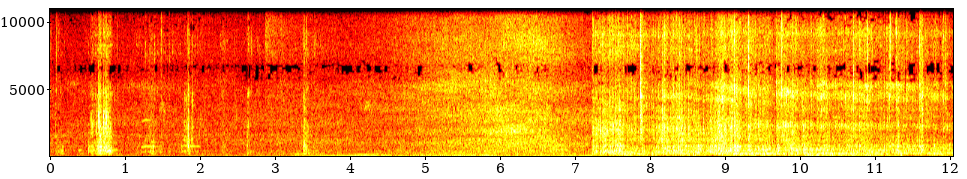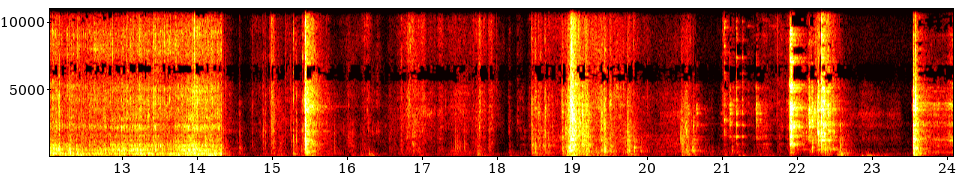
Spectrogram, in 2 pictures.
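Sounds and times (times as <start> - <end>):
plastic wheels rolling on asphalt: 0.0 - 3.8, 7.1 - 15.3.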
